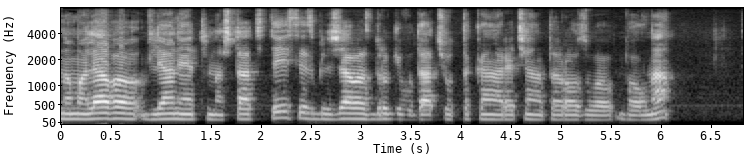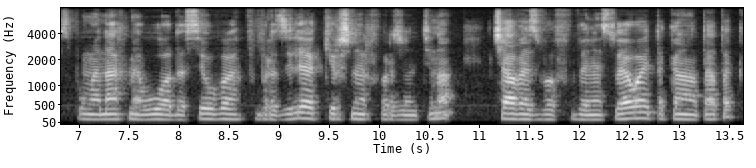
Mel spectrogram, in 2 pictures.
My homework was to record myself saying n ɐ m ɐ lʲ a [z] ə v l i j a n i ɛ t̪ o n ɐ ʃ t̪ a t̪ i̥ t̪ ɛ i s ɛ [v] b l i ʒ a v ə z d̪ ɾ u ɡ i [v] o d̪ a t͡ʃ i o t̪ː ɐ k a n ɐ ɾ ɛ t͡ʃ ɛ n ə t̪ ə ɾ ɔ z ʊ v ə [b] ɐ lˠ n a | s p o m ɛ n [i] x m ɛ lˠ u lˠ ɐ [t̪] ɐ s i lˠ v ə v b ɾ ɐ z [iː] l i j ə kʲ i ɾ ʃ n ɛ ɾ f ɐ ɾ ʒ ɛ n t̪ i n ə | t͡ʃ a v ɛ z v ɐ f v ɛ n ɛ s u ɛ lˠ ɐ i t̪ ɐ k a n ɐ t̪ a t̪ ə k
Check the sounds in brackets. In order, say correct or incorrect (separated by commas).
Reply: incorrect, incorrect, correct, incorrect, incorrect, incorrect, incorrect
